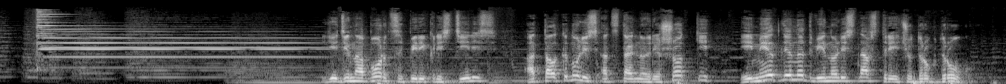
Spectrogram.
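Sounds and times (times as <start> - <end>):
gong struck to open a wrestling bout: 0.4 - 7.0
speech: 3.2 - 9.8.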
